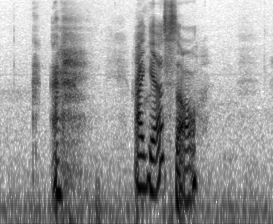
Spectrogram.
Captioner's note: sighs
